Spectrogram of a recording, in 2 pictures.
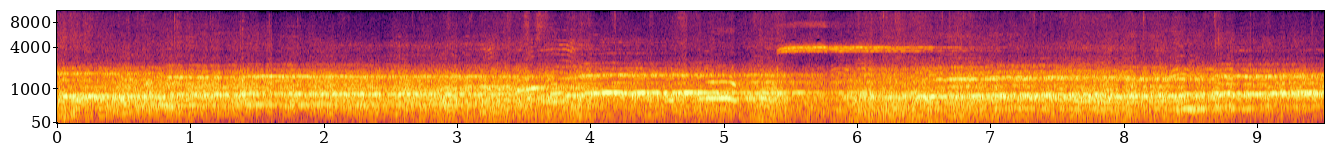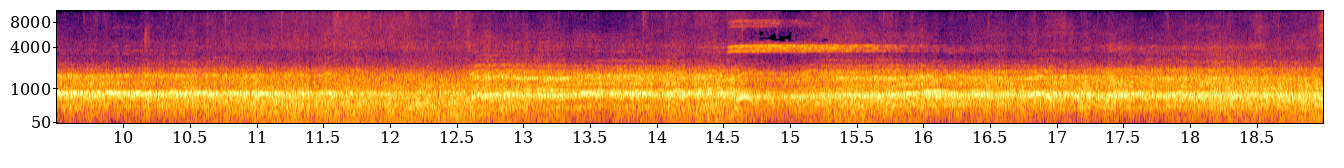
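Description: Swimmers splash and thrash through water in a large echoing hall.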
